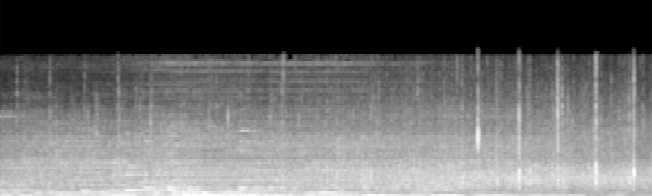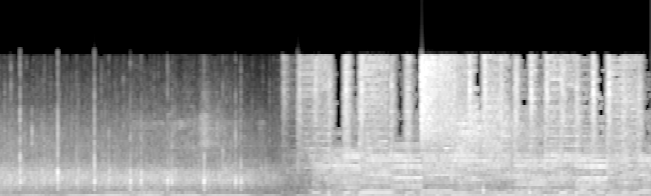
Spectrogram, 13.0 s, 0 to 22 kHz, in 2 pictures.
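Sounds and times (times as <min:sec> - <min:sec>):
gospel band sustained chords: 0:00.0 - 0:13.0
sharp hand claps: 0:04.6 - 0:09.6.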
